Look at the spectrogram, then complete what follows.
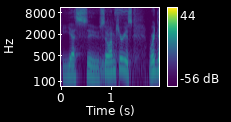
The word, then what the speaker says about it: Yesu: you mentioned to me the name sometimes gets mispronounced yes because there's other words that look like it either it's project yes it's project Yeshua but this is Project yes Sue so I'm curious where'd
